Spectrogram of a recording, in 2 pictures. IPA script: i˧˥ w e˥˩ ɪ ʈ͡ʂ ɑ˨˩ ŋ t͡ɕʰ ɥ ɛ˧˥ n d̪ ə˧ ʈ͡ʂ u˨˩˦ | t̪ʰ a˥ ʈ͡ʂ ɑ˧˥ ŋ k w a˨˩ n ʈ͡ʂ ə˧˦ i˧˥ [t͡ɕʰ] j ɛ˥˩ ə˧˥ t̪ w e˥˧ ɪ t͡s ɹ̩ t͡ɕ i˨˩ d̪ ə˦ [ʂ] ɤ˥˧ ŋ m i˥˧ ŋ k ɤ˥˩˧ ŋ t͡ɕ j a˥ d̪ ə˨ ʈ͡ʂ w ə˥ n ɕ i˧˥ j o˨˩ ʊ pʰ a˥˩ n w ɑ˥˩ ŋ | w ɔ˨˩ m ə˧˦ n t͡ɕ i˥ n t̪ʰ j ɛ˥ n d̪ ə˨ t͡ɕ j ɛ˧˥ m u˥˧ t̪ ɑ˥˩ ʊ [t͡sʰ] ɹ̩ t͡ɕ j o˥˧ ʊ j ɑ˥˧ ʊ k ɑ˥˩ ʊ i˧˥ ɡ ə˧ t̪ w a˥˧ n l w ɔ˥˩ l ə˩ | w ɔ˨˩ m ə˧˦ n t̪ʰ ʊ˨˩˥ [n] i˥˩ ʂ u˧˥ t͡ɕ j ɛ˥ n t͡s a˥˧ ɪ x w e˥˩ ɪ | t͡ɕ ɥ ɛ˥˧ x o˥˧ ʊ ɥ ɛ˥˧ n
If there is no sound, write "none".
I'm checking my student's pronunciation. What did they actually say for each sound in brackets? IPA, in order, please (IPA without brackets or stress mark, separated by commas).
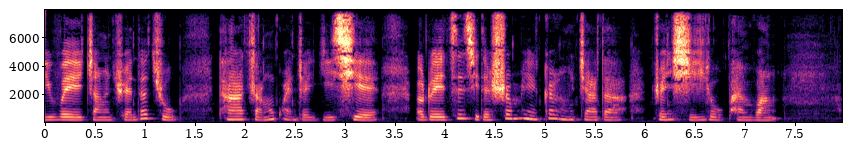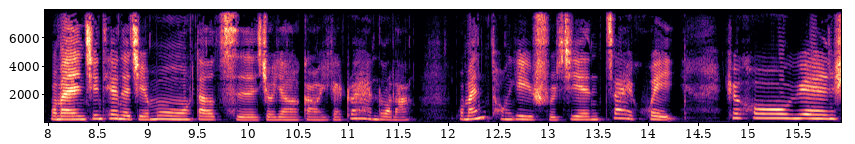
t͡ɕʰ, ʂ, t͡sʰ, ŋ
